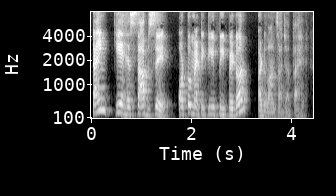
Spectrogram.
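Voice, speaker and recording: A man with a high, very animated voice teaches accounts to a class at an unhurried pace, his tone a bit bright. He asks questions and answers them himself, mixing Hindi and English and calling his listeners bhai and children.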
